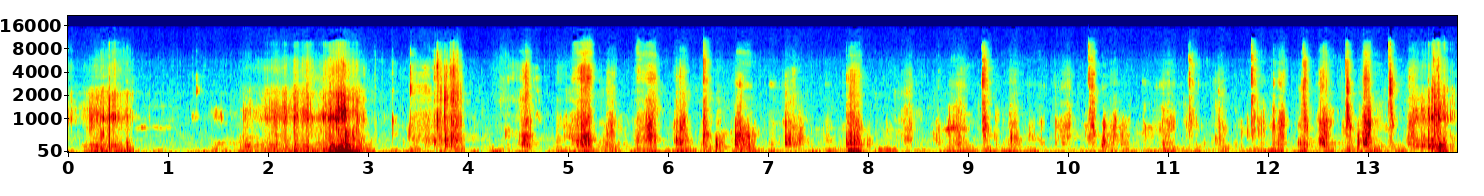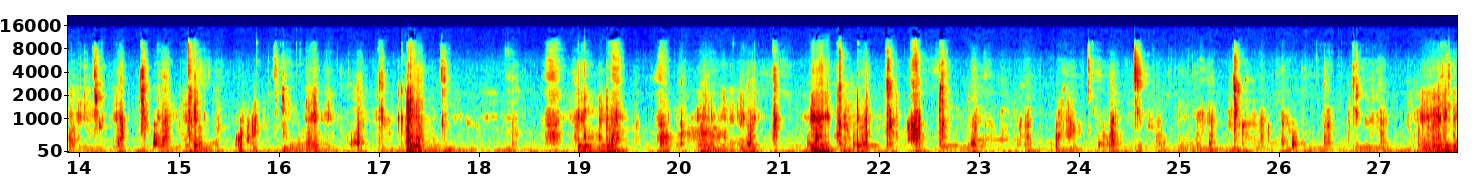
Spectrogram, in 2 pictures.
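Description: Close-miked chewing and crunching of a lettuce and fresh-herb wrap filled with Banhchheav, the crisp Khmer rice-flour crepe. It is a dense, irregular run of sharp crunches, several a second.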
